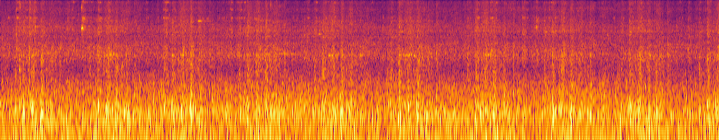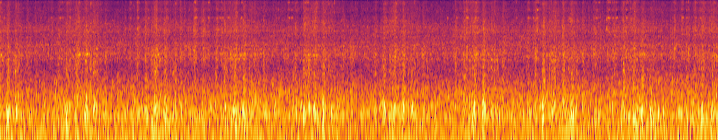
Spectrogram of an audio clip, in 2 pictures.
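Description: Freight train of open-top hopper cars rolling past at close range: a steady rumble of steel wheels on rail, with a regular clickety-clack roughly once a second as the wheels cross rail joints.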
